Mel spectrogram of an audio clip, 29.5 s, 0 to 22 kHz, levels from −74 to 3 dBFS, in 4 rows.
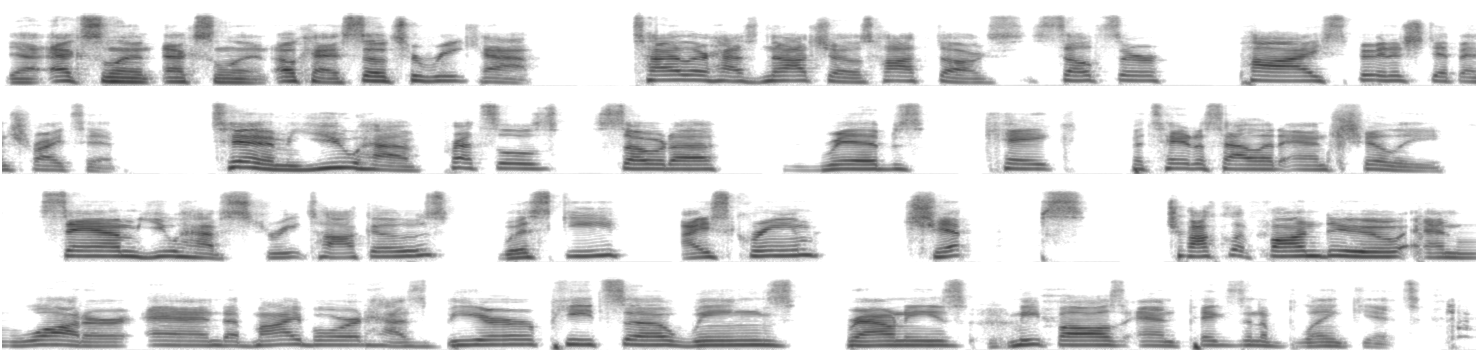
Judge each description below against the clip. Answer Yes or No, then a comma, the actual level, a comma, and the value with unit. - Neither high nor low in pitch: Yes, medium, 175 Hz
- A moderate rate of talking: No, slow, 115 wpm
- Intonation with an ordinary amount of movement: Yes, average, 3.7 semitones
